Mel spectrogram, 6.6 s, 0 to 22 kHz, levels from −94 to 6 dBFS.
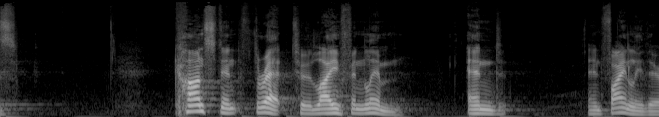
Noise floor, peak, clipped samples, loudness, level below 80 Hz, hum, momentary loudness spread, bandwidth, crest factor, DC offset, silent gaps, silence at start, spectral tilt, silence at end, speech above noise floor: -75 dBFS; -10 dBFS; under 0.1%; -30 LUFS; -74 dBFS; none; 18 LU; 20 kHz; 24 dB; under 0.1%; none; 0 s; -5.5 dB/octave; 0 s; 45 dB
